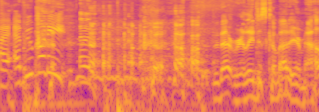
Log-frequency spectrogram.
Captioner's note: laughing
